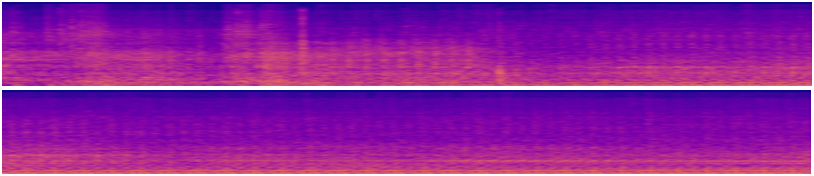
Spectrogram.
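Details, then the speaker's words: Engine with a cold-start knock that fades into a tick once warm: rough crank then steady idle with a dull rapid knock about four a second; owner suspects a piston ring, not confirmed. "has the knock to it I'm not too sure why I'm sure it's a piston ring or something but after it starts running for a bit it just completely goes away and turns into a tick"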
